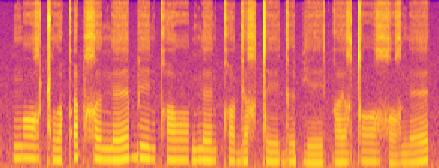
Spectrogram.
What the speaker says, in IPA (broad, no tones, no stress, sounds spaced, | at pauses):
ŋ ɔː ʁ ǁ o qʼ e p χ əː ŋ ɛː b eː ŋ qʰ ɔː ɡ ŋ ɛː ŋ qʰ o ɡ ɛ χ ǀ eː ɡ ɘː pʲ eː ɡ q ɛː ʁ ǀ ɔː ʁ χ ɔ ʁ ŋ ɛ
